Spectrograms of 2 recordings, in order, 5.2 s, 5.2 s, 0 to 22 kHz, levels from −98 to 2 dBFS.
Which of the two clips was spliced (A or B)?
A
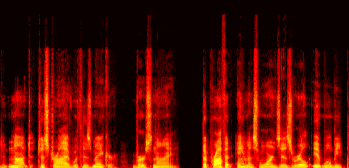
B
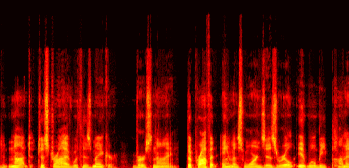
B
